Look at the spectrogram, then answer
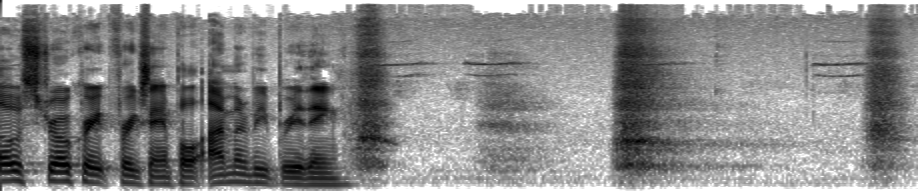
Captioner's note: breathes sharply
